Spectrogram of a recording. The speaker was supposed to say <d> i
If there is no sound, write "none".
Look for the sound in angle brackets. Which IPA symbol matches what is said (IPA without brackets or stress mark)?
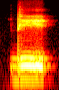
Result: d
